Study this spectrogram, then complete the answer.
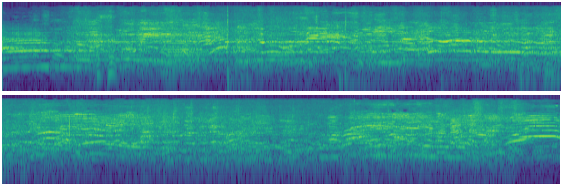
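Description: A crowd of children and adults chatter and shout outdoors.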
